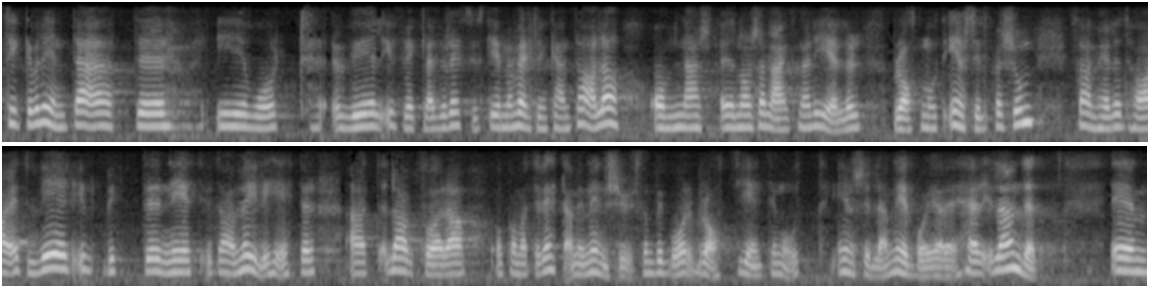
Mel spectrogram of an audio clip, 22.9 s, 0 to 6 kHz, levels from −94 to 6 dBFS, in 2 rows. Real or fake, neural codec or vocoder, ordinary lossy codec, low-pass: fake; codec, 16 kHz in and 24 kHz out, 1 kbps, XY-Tokenizer; AAC, 24 kbps; 5.4 kHz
